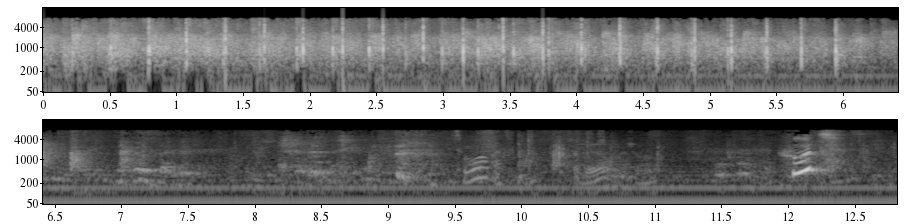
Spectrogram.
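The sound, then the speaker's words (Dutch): People at a meeting applaud one another loudly for about six seconds after being sworn in, a dense steady patter of many hands, then it fades into quieter murmuring and scattered voices. “En hier vooral het hart klappen voor elkaar.”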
